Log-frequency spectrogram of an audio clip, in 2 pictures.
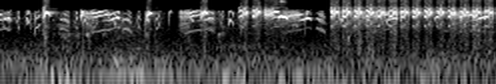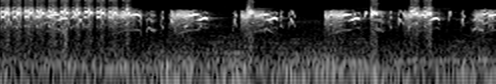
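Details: Sogon call meant to attract birds: a string of high chirps leading into a long, rattling buzzy trill, ending with scattered squeaky notes.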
